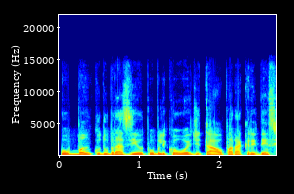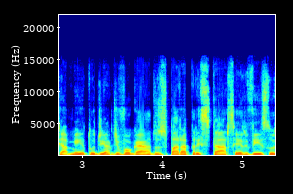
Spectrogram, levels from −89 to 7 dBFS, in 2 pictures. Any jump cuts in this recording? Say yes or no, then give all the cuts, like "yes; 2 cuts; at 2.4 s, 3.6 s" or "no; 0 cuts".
yes; 1 cut; at 0.9 s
